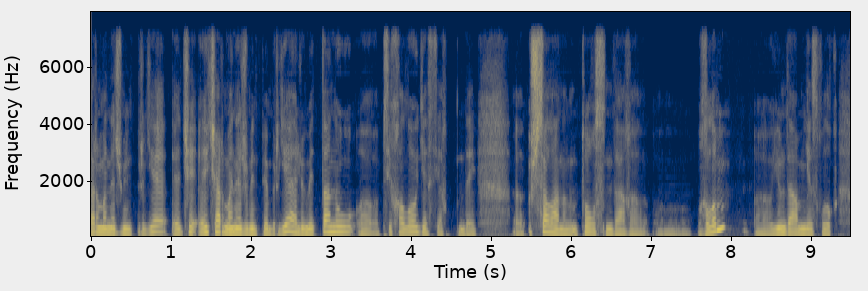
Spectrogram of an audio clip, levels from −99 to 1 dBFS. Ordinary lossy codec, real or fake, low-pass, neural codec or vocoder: none; fake; 7.2 kHz; codec, 16 kHz, 16 kbps, FunCodec, trained on LibriTTS, 50 frames a second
